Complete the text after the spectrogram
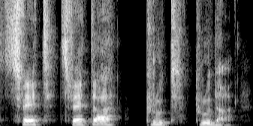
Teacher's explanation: coda devoicing, D to T at the end of the word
